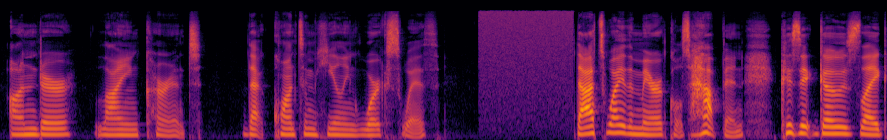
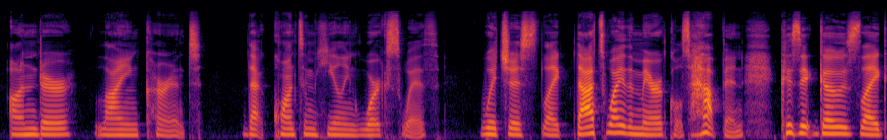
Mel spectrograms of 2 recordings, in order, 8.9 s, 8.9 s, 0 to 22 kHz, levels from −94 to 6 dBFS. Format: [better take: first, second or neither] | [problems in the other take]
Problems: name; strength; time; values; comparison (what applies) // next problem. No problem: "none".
second | audio cutting out; filled with static; at 5 s for 1 s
